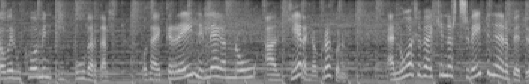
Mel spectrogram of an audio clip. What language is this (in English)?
Icelandic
